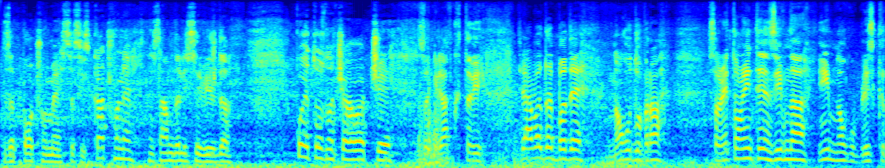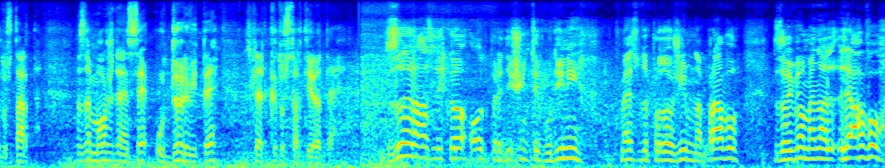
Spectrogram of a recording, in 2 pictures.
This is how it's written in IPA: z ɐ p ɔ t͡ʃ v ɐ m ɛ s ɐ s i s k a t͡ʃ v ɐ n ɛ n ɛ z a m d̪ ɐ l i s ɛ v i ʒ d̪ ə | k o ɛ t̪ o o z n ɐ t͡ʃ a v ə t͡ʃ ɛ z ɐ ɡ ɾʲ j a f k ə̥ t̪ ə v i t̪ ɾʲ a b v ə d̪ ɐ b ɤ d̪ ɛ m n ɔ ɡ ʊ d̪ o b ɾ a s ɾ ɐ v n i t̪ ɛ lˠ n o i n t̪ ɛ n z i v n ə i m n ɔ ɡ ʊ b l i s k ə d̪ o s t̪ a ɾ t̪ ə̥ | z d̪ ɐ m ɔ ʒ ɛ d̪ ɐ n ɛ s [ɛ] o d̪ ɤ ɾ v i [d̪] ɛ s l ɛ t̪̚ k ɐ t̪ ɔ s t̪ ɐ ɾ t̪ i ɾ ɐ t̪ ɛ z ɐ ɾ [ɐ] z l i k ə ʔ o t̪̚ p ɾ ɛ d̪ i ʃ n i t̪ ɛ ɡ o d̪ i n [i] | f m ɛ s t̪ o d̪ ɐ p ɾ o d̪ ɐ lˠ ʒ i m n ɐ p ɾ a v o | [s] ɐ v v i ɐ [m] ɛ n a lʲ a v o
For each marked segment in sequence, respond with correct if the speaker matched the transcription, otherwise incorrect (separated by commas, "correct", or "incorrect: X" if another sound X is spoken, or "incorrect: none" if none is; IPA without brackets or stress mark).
correct, incorrect: t̪, incorrect: a, correct, incorrect: z, correct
